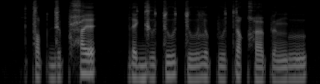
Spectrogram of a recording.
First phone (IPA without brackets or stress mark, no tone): tˤ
